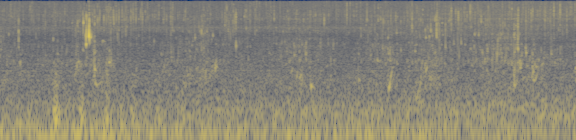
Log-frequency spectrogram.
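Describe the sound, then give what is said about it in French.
Calm ocean water at a beach: a soft, steady wash of gentle surf with faint scattered splashes, low and even throughout, with no voices. “Écoutez-le. L'océan aussi peut être paisible.”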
